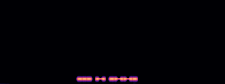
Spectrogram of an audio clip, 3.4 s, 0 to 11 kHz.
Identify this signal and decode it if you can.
Morse code, heard as a keyed tone, about 34 wpm, 700 Hz. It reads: STP
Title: USA Call Sign Postfixes - 3 Letters 35wpm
